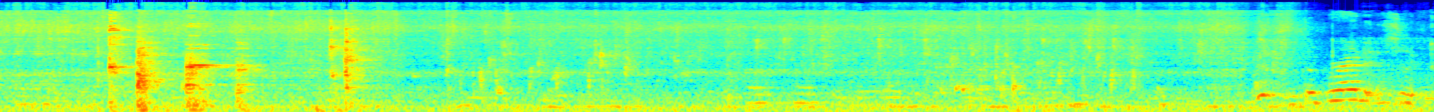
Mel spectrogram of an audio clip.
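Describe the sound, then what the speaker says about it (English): A cup is washed at a sink, with running tap water, scattered clinks and splashes, and faint voices in the background near the end. "So we're gonna go to the sink. I'm just gonna wash it."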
